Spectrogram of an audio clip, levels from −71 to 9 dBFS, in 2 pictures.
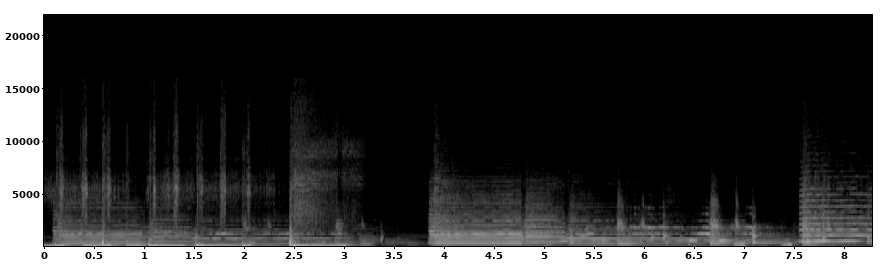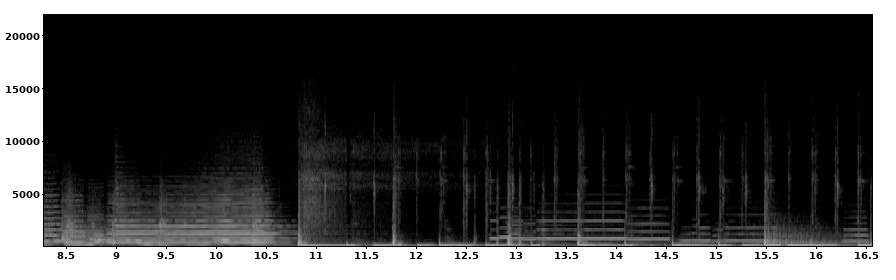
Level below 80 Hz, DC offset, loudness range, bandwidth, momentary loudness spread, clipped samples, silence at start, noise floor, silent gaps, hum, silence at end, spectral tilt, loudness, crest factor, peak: -30 dBFS; under 0.1%; 2 LU; 13.5 kHz; 6 LU; under 0.1%; 0 s; -46 dBFS; none; none; 0 s; -6 dB/octave; -27 LUFS; 18 dB; -8 dBFS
